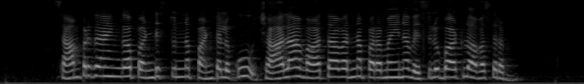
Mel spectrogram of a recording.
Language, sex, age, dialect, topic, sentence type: Telugu, female, 18-24, Utterandhra, agriculture, statement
